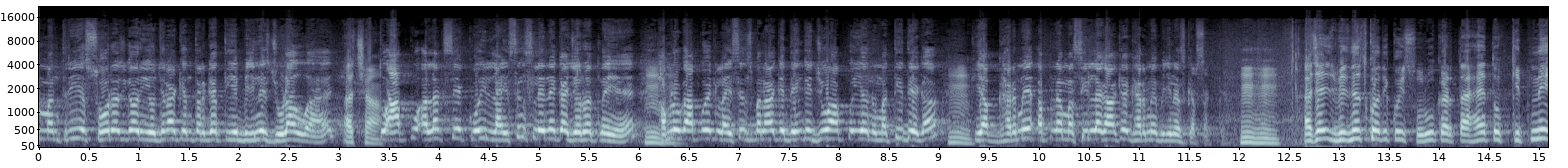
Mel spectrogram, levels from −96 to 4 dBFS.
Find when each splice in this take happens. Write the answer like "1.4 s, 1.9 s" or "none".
none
